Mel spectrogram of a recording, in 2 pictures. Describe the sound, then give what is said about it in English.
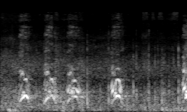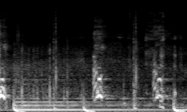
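A small dog barks in a neighborhood during a walk, giving many short, high yaps at uneven intervals. A steady low hum joins partway through. “So you guys hear the little doggy?”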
